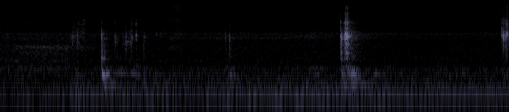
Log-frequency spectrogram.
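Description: Quiet room tone with a steady low hum and a few faint taps, one about a second in and another about three and a half seconds in.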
